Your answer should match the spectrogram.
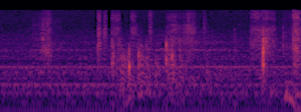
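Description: A sheet of paper handled in the hands, with faint rustles and small crinkling clicks, over a steady low hum.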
